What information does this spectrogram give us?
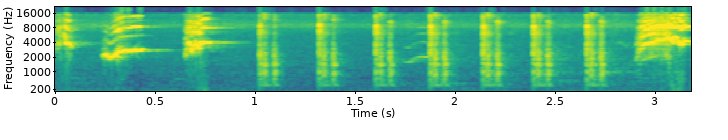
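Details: Starling kept as a cage bird, chattering 'gacor' song used as training material: a few high whistles rising near the start, then a fast series of harsh, rasping notes at an uneven pace, ending in a loud burst.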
